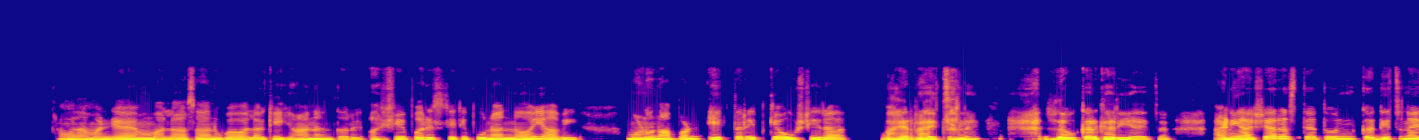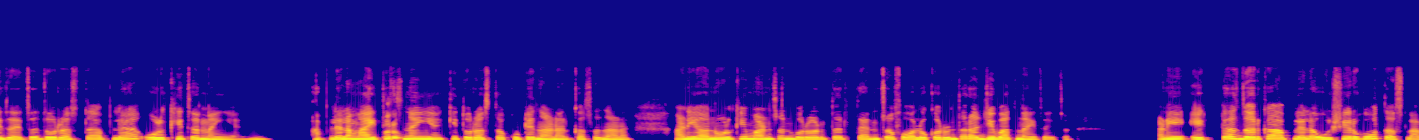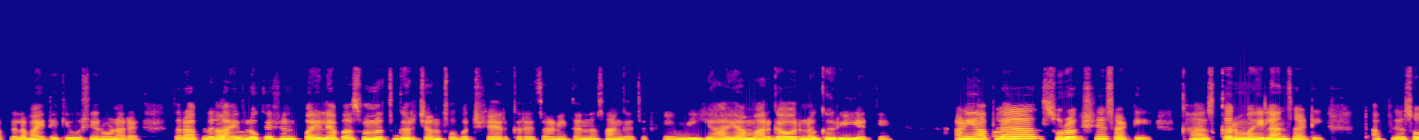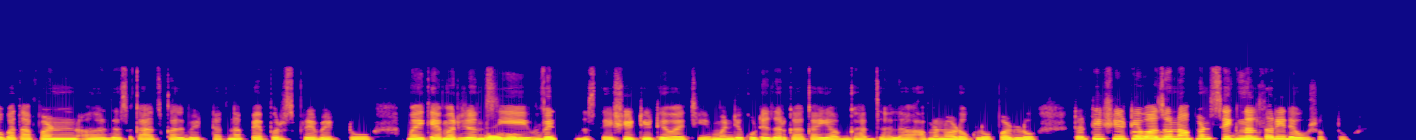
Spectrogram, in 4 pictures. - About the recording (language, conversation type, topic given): Marathi, podcast, रात्री वाट चुकल्यावर सुरक्षित राहण्यासाठी तू काय केलंस?
- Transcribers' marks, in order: tapping; laughing while speaking: "राहायचं नाही"; other background noise; in English: "शेअर"; unintelligible speech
